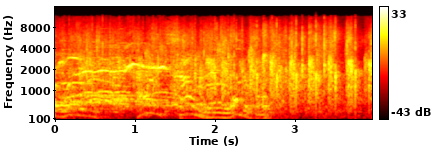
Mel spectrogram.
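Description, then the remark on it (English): A live audience at sea applauds steadily for several seconds, dense clapping with voices and some cheering mixed in over the top. “A round of applause for the audience.”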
